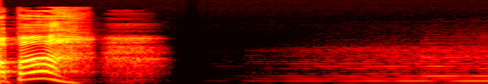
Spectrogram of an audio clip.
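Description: A man cries out "Papa?" once, his voice rising and then falling steeply, and the cry trails off into a short breath. After about half a second of silence, soft held music fades in.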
